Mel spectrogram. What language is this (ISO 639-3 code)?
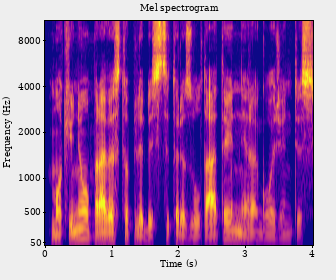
lit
